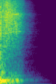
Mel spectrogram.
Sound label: clean snare one shot d key; snare drum samples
